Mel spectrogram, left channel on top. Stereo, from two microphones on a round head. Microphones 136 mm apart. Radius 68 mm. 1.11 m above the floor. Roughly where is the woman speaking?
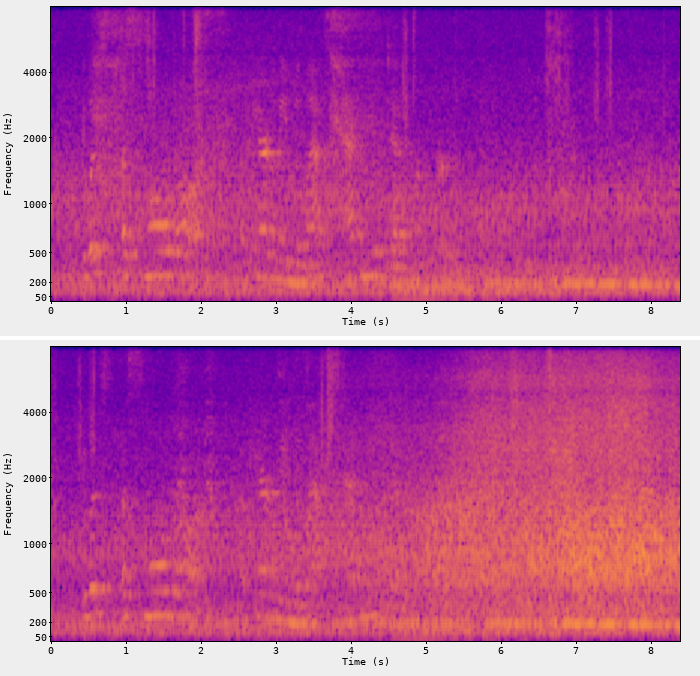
Left.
